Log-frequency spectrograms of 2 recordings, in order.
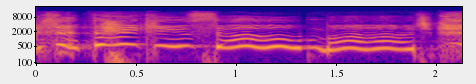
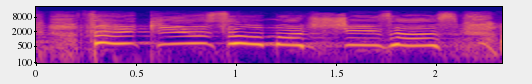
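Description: First: High, drawn-out tearful thanks; imitated weeping. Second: Very high, wailing thanks; mock crying. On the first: Weeping callers thanking the minister on the phone, imitated crying. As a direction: mimic someone weeping with gratitude. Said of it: "they're crying and they're weeping". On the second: Minister tearfully thanking Jesus after the call, imitated crying. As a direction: cry it out to heaven, hammed-up. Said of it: "I am crying and I'm like".

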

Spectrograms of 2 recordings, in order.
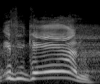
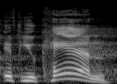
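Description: First: High, exclaimed echo dropping at the end; thrown-back retort. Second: Said in the usual way. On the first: Retold or imitated. Jesus throwing the father's statement back at him, high challenging retort. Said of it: "Jesus responds by throwing the statement back at him". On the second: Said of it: "responds to his request".

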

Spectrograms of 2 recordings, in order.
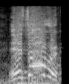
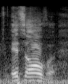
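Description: First: Very high, very loud scream; full shout. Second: Loud, high hype yell; excited shout. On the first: Hyping up the viewers, screaming at full force. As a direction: scream it at the top of the lungs. Repeated louder hype yell. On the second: Hyping up the viewers, loud excited yell. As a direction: shout it out like it's all over. Hyped reaction to game clip. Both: Real, not acted.

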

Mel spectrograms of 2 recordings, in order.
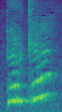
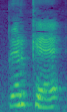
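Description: First: Perché? pitched high and rising; questioning PERCHÉ. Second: Said in the usual way. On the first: A narrator's reading. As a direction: ask "Perché?" high, lifting at the end. Dorothy asks the fleeing princess. (Perché? acuto, con tono interrogativo)

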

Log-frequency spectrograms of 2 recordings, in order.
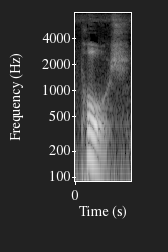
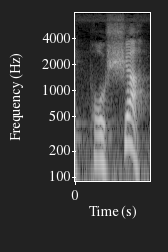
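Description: First: Porsche as one syllable, PORSH; wrong pronunciation. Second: Porsche in two syllables, POR-shuh; correct pronunciation. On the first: Showing viewers how not to say it, Porsche as PORSH. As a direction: drop the final e of Porsche, "porsh". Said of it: "not Porsche". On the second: Giving viewers a little lesson, Porsche as POR-shuh. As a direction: sound the final e of Porsche as "uh". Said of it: "The same as you would say". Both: Shown as a demonstration.

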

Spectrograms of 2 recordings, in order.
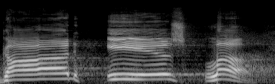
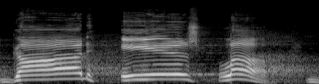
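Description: First: Slow, steady God is love; slow repeat. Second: Very slow, stretched God is love; drawn out. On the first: The preacher repeats it with the church, slow and steady. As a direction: say it again, slowly and firmly. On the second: The preacher has the church say it out loud, very slowly. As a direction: lean into each word slowly. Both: Shown as a demonstration. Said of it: "Say it out loud".

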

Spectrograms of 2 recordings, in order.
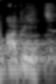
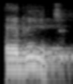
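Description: First: "a bit" opened with a full Spanish A; "a bit" with the A read as spelt; wrong pronunciation. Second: "A bit" opened with a weak vowel, not a Spanish A, said firmly; louder, corrective "A bit" with the A reduced; correct pronunciation. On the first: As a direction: mimic the mistake, ah-BIT. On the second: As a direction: model "A bit" as eh-BIT. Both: Shown as a demonstration. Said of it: "no a bit".

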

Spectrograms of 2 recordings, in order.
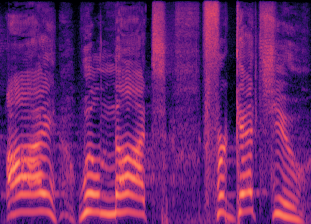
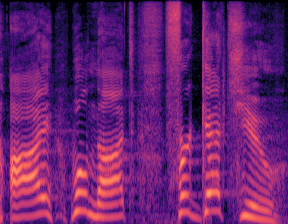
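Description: First: Slow tender promise. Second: Very slow promise. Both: Acted. God's promise, slowed.

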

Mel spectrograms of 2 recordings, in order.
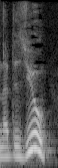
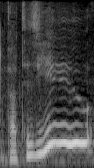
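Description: First: Said in the usual way. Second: High, slow singsong "That is you"; playful high echo; drawn-out high repeat. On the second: Shown as a demonstration. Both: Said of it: "repeat contrast".

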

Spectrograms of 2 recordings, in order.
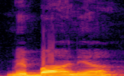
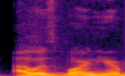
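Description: First: Me born here in broad Jamaican Patois, pitched higher and louder. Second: Said in the usual way. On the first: Shown as a demonstration. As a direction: say it proud, the Patois way.

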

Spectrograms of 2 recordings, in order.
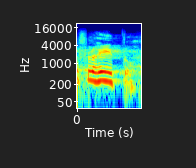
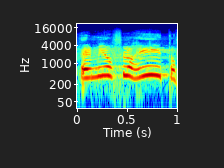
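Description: First: Much softer, falling repeat of flojito; soft echo. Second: Amused mocking. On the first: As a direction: let flojito fade away as an aside. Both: Shown as a demonstration. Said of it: "El mío flojito, flojito".

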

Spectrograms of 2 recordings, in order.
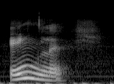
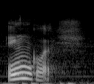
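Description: The two takes are said the same way.

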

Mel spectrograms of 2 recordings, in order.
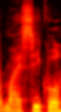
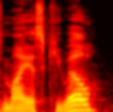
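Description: First: "My S Q L" said as "my sequel"; "My S Q L" pronounced "my SEE-kwul", not spelled out; sequel pronunciation. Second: "My S Q L" with S, Q, L spelled out as letters; "My S Q L", each of the last three letters named separately; letter-by-letter pronunciation. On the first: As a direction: read the letters in "My S Q L" as one word, "sequel". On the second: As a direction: say "My S Q L" as "my ess-cue-ell". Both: Shown as a demonstration. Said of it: "however you like to pronounce it".

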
